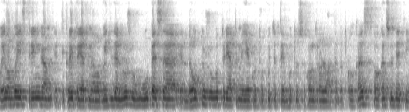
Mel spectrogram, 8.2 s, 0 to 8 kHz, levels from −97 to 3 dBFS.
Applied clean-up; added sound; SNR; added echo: none; none; none; reverberation time 0.7 s.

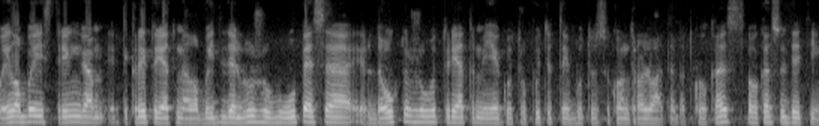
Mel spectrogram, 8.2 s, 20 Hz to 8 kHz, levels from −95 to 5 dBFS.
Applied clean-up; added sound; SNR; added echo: none; none; none; none.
